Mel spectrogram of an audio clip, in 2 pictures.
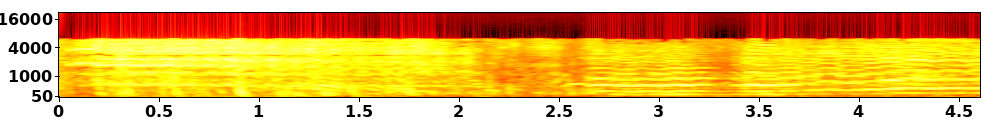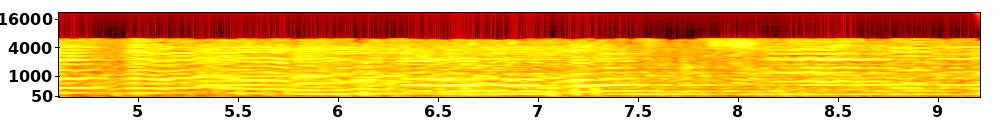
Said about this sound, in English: Could we hold the horse, please? What's wrong with the horse? The horse seems more jittery than the bride.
